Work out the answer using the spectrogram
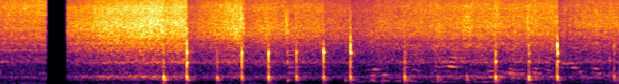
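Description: Onions and ground beef sizzling as they fry in the stainless steel inner pot of an Instant Pot on its sauté setting, stirred with a wooden spoon that ticks and knocks against the pot several times. The sizzle drops out for a moment about half a second in.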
